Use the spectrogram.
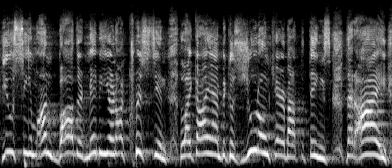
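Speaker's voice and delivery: high-pitched, driving sermon delivery; impassioned preaching. Acted. Preaching at full force.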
